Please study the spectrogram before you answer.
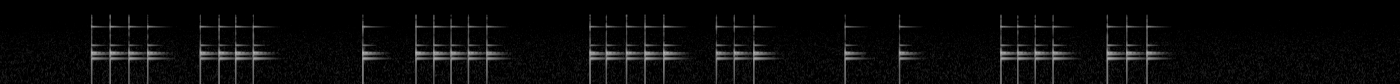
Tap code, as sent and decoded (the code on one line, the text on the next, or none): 4-4 1-5 5-3 1-1 4-3
TEXAS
